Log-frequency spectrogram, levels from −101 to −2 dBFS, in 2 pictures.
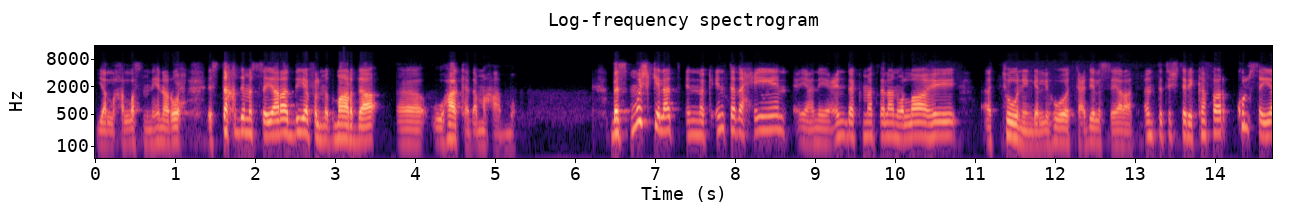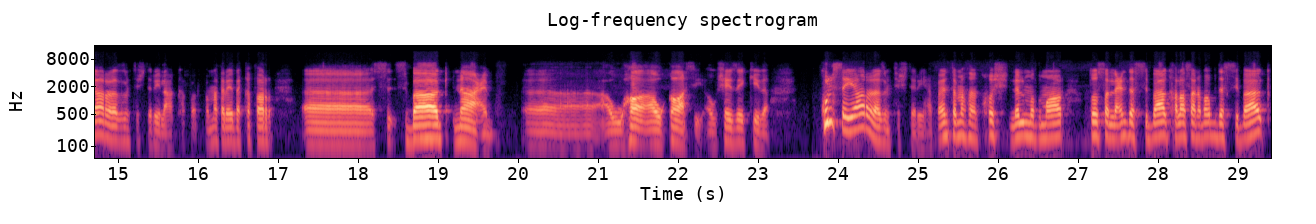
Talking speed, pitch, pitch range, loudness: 135 wpm, 155 Hz, 120-180 Hz, -23 LUFS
